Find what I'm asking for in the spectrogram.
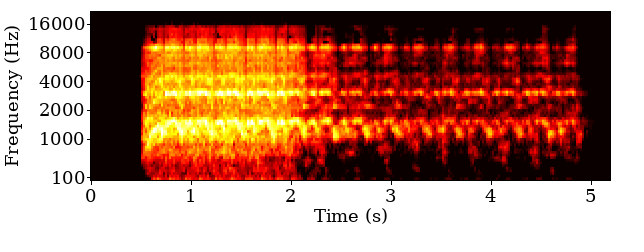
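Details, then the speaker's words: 1984 Honda V65 Sabre V4, cylinder two compression test after week-long Marvel Mystery Oil soak freed stuck rings, plugs out; brisk even cranking; compression rose from 50 to 160 psi, good compression. "Looking good. That one was on 50 before and we're at 160. So, very good."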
